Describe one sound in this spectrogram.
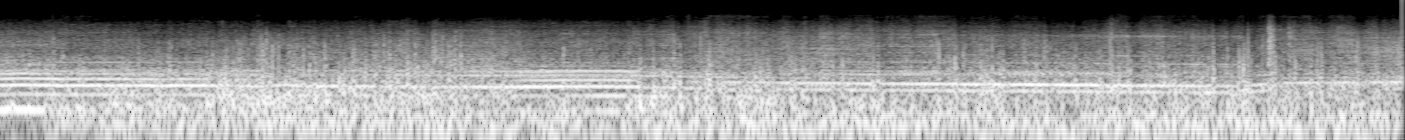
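An engine drones loudly and steadily, its pitch shifting slightly.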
